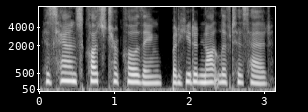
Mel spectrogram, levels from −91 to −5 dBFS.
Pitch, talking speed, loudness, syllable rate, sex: 215 Hz, 230 wpm, -19 LUFS, 4.8 syllables/s, female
